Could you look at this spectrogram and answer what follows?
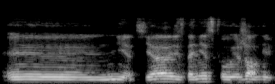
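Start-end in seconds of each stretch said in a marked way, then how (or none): none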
